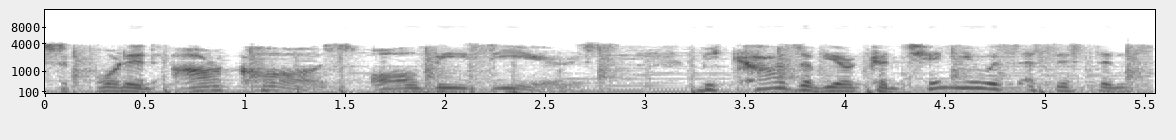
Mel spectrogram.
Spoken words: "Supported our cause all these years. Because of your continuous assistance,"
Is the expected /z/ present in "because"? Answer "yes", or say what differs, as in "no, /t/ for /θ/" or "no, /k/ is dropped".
yes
